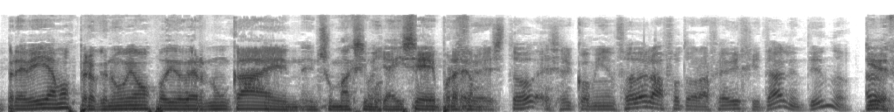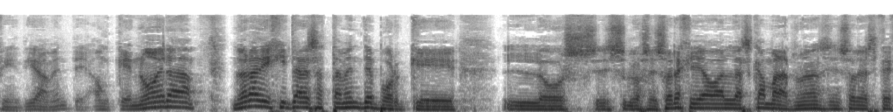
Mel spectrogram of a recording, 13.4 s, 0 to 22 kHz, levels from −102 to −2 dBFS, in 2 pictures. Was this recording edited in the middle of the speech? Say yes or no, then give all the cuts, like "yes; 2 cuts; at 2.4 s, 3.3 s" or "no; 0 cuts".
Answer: yes; 2 cuts; at 2.8 s, 6.5 s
